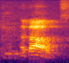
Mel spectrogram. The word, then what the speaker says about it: about: For example, in the word about, okay, if you want to pronounce it correctly, you have to put the stress on the bout. So it is pronounced as about, not as about, okay?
